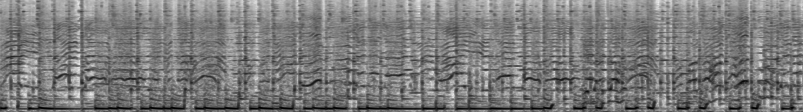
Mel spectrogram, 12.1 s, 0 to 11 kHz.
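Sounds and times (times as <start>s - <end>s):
dholak drum strokes: 0.0s - 12.0s
harmonium: 0.0s - 12.0s.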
